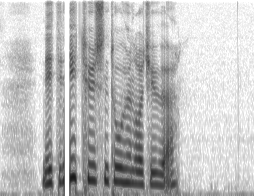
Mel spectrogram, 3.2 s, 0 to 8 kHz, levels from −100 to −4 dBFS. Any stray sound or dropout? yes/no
yes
